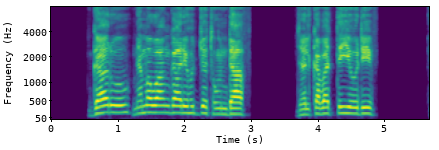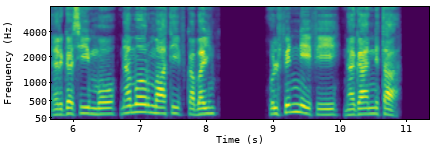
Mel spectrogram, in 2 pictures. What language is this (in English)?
Oromo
